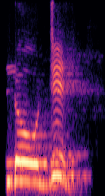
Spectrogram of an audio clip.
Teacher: ये ed का sound इड बनेगा.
